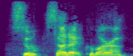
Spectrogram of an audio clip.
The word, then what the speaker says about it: Sanat Kumara: There is, and if I'm pronouncing this incorrectly, tell me, is it Sanat Kumari? – Sanat Kumara. – Mm-hmm.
